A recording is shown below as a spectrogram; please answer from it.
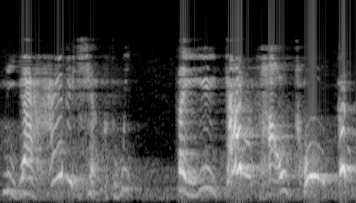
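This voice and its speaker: A man playing a quick-tempered, scheming older woman in a traditional Chinese stage comedy, shrill and scolding. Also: huge pitch swings, dull audio, exaggerated voice. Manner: shrill, scolding, spitting insults.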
